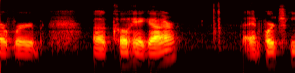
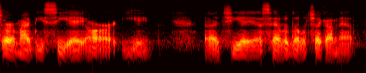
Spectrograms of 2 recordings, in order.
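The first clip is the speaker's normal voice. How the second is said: unsure aside; 4 semitones lower, 7 dB quieter than usual. Real, not acted. Unsure alternative spelling aside.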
